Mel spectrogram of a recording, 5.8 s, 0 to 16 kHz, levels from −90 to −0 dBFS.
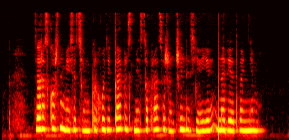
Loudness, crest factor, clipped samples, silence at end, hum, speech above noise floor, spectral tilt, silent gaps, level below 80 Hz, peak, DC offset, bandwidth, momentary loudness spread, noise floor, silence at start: -26 LUFS; 18 dB; under 0.1%; 0.5 s; none; 26 dB; -5.5 dB/octave; none; -66 dBFS; -6 dBFS; under 0.1%; 11.5 kHz; 6 LU; -51 dBFS; 0.4 s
